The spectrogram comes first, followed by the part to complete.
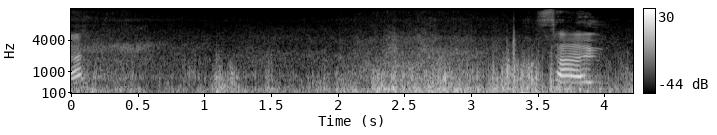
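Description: Wind buffeting the microphone in uneven gusts, a rough rumbling rush that rises and falls.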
